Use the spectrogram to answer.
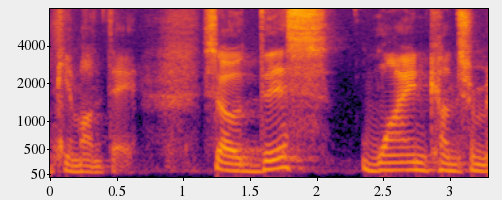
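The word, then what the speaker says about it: Piemonte: in a region called piante it looks like piedmont yeah okay pronunciation piemante so this wine comes from an area that's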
